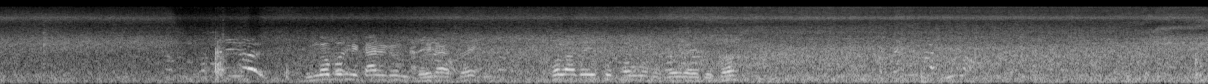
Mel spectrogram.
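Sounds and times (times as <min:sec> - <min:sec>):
stream rushing over rocks: 0:00.0 - 0:12.0.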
